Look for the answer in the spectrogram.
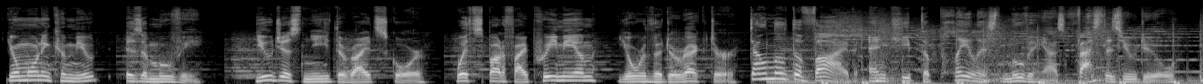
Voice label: Commercial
